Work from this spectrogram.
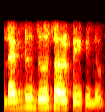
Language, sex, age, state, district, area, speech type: Hindi, female, 30-45, Madhya Pradesh, Gwalior, rural, conversation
